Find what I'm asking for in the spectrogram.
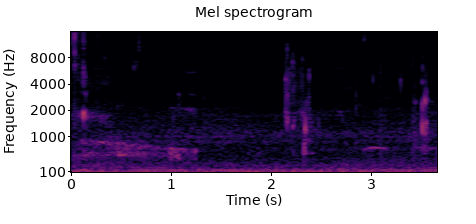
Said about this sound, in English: i'm just taking a sip of water here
